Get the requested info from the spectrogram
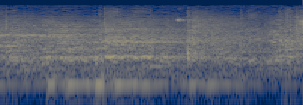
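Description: Basketball game sound during live play: a ball bouncing on the court a few times, over a steady low hall hum and faint crowd noise.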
